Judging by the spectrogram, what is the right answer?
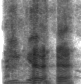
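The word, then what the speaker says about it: Eagan: Yeah, Egan. Egan. You said it right. I said it phonetically.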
